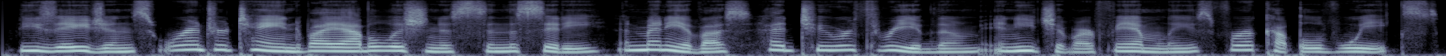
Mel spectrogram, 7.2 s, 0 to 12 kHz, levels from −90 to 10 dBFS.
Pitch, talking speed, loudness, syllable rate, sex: 200 Hz, 240 wpm, -16 LUFS, 6.4 syllables/s, female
